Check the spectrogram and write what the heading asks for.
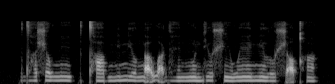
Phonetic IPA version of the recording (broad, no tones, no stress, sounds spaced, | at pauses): dʱ a ʃ ə w ŋ ĩ | tʰ a b mʲ ɵ mʲ o ŋ a̰ w a̰ ɡʱ ẽ ŋ ũ bʲ uː ʃ ĩ w ẽː mʲ ə̃ l u ʃ a̰ qʰ ə̃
